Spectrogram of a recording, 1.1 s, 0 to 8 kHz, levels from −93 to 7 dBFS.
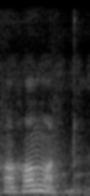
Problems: constant background noise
